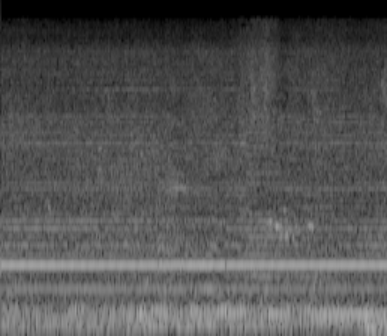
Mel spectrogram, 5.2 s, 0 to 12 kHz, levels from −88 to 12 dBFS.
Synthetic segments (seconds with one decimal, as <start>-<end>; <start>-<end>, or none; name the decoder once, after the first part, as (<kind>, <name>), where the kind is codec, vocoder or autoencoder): 2.1-3.0 (codec, SNAC)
